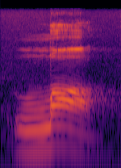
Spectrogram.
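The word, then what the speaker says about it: الله: apa Qul huwal lah ini yang saya ingin garis bawahi pengucapan lamnya Jamaah ya jadi di apa tumpuan ditempelkan ke langit-langit ya tapi kan itu tipis yang benar tebal wow sambil pangkal apa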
